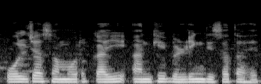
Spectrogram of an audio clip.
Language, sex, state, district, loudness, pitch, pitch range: Marathi, male, Maharashtra, Pune, -13 LUFS, 120 Hz, 120-125 Hz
